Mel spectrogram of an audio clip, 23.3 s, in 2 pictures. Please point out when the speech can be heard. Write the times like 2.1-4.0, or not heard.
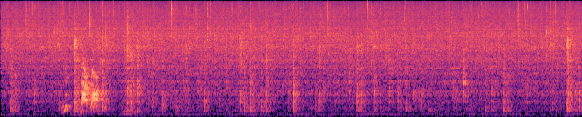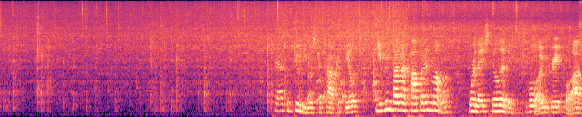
17.1-23.2.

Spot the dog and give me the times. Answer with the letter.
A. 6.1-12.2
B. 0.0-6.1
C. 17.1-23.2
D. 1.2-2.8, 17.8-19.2
D.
